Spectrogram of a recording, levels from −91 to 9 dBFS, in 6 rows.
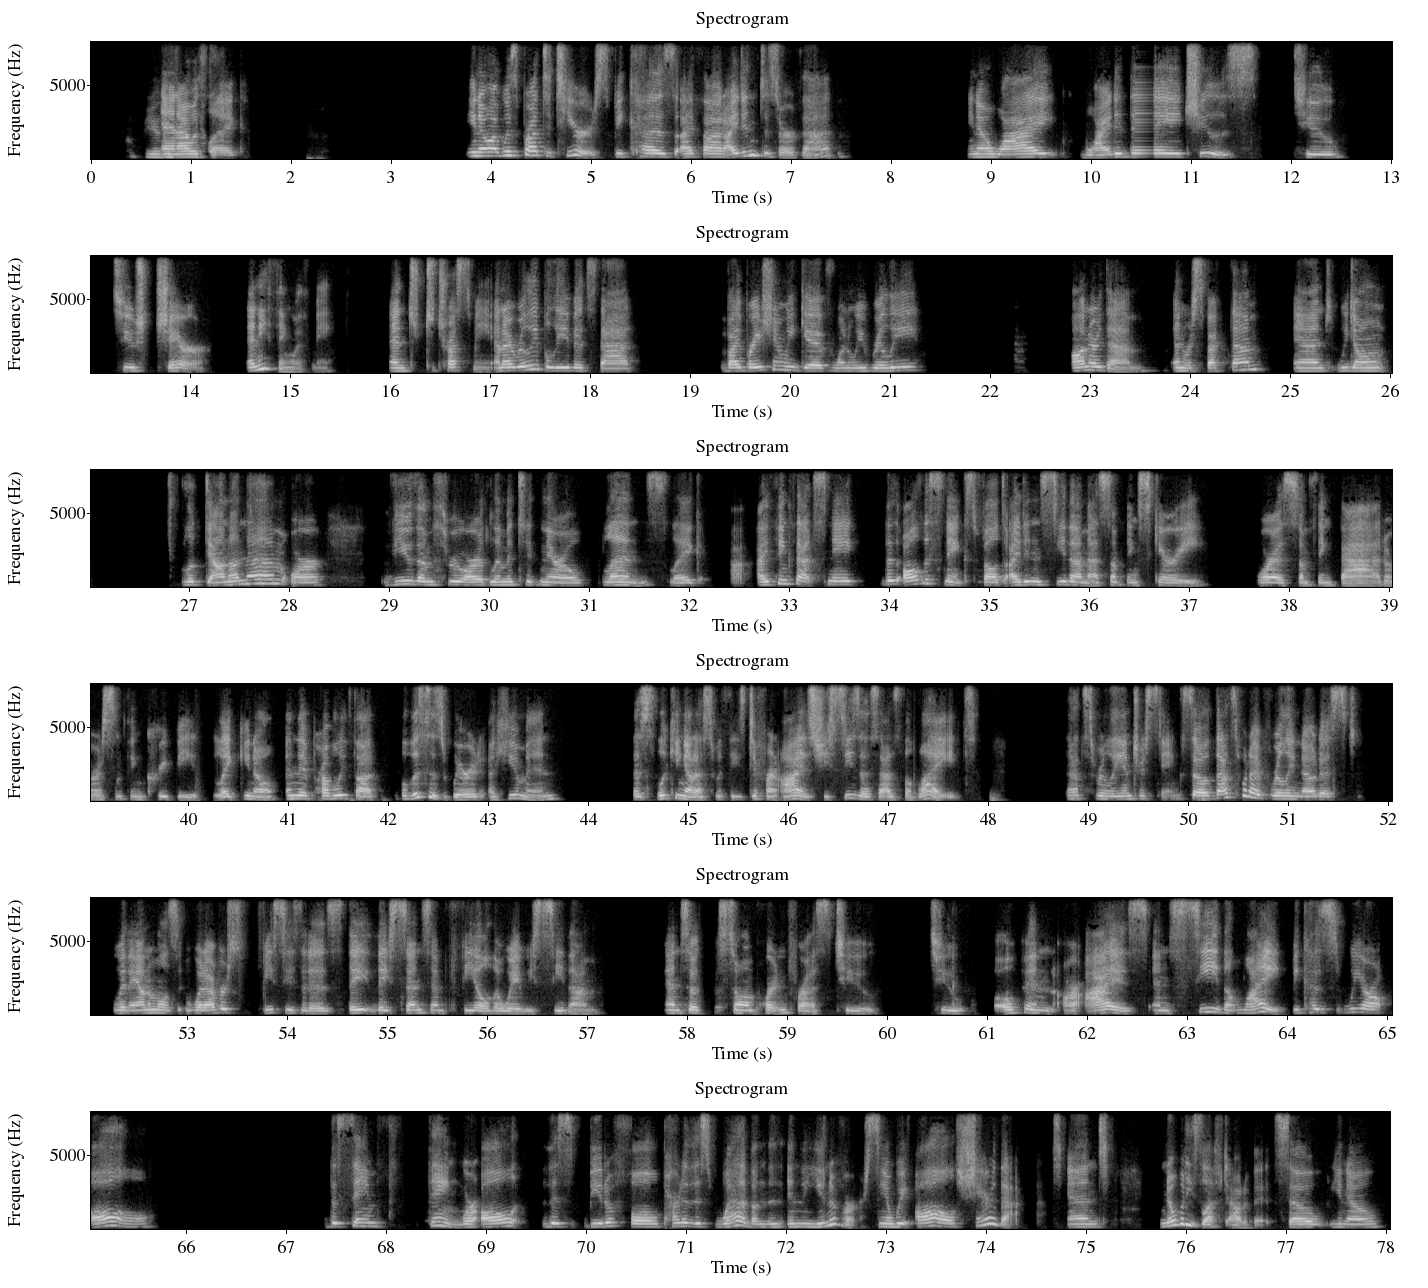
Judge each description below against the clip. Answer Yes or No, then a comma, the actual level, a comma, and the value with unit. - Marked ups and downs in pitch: No, average, 5.0 semitones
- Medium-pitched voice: No, high, 200 Hz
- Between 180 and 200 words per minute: No, average, 150 wpm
